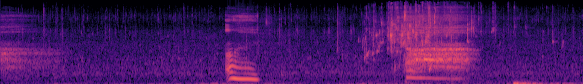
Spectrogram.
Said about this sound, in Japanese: わかった。じゃあ気合を入れて包丁研ぎ直すところから。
